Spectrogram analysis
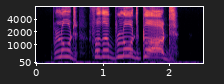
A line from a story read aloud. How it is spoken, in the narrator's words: screamed Neville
